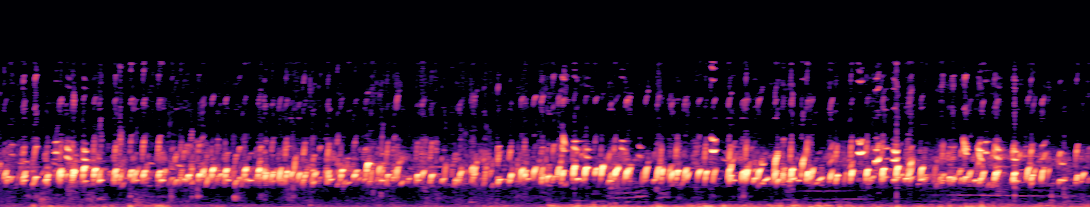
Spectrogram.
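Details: Collective European goldfinch chatter meant to encourage silent males out of their silence; a steady wash of rapid, high, overlapping twitters, with a few longer thin whistled tones near the middle.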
